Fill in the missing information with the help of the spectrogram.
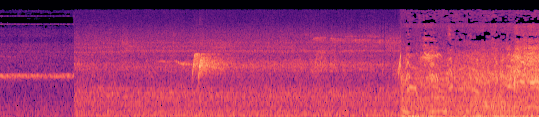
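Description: A steady high whistle-like tone stops abruptly about a second in. A small songbird gives a single sharp call about three seconds in over a light hiss. From about six seconds in comes the loud, dense, overlapping calling of a kittiwake colony.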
